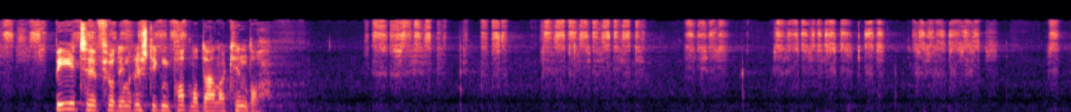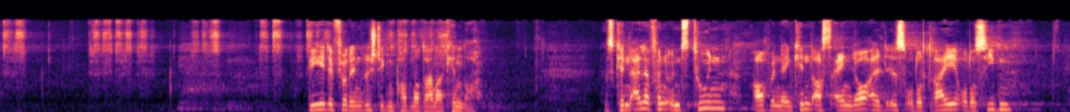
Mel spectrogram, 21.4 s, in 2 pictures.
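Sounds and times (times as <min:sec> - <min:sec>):
writing on a board: 0:00.0 - 0:01.9, 0:03.6 - 0:14.0
speech: 0:00.6 - 0:02.8, 0:13.8 - 0:15.6, 0:16.8 - 0:21.1.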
